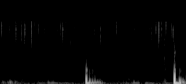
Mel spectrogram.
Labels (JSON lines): {"label": "biophony, double pulse", "recorder": "SoundTrap 300"}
